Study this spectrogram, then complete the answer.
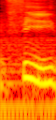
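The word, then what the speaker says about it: φ: So then phi then is essentially an unvoiced P with aspiration. Ha. So it's kaha, taha, paha.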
